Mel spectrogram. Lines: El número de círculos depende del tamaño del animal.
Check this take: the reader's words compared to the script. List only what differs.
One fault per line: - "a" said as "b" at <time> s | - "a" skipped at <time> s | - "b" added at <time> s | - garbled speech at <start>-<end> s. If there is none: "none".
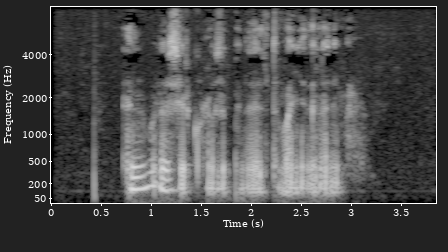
none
